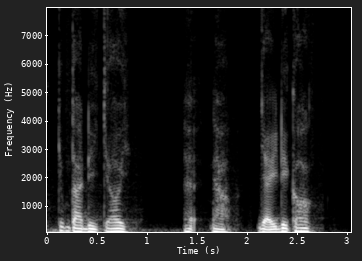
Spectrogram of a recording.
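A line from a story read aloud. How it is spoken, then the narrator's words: Soft hushed voice. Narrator (Vietnamese): bà Lý nói khẽ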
